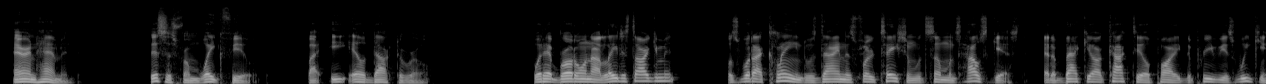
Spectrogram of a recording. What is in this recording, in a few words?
Male Female Dialog, audiobooks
